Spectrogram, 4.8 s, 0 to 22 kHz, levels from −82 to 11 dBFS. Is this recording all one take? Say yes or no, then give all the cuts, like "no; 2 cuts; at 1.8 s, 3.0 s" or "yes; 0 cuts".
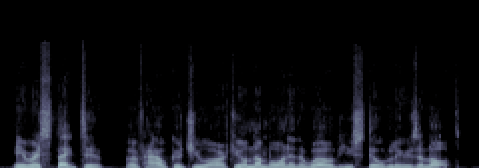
yes; 0 cuts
